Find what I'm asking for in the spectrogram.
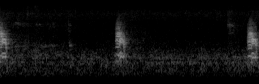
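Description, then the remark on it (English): Three sharp, bright chirps from Eurasian tree sparrows, spaced about a second apart, ring out clearly over a faint hiss with no talking. “a dozen or so Eurasian tree sparrows from Germany were released”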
